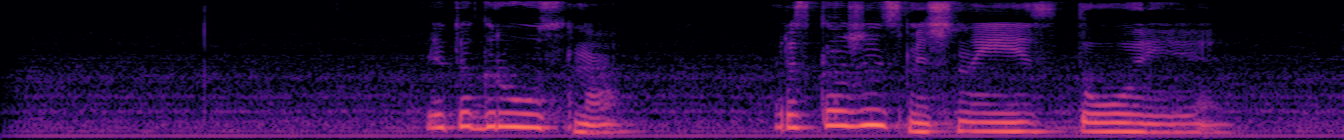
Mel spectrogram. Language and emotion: Russian, sad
